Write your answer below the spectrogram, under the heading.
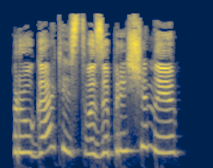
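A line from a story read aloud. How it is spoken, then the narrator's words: Wailed. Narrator (Russian): взвыла Френ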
